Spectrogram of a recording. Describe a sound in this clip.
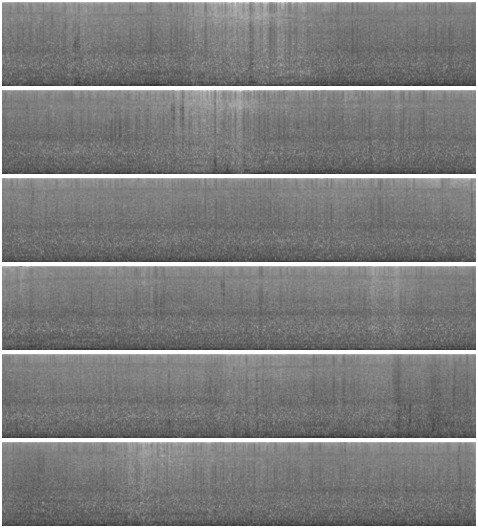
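Water splashes around tyres driving through a shallow river.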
